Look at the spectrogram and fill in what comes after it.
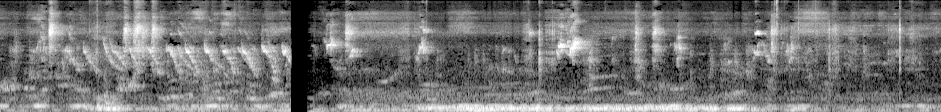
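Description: Birds chirping, with a quick run of falling chirps in the first few seconds and scattered calls after, over a low steady hum; the sound cuts out completely for a moment just before four seconds in.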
